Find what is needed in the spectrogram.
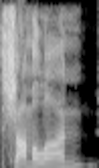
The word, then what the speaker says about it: Shyamalan: I'm sorry. Neither one of us can say his name. – Well, no, it's Shyamalan. – Shyamalan.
